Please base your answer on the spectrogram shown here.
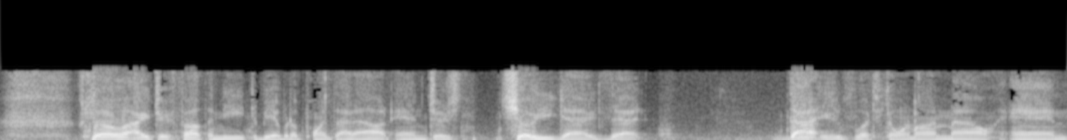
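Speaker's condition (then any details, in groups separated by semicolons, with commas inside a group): Deafness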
